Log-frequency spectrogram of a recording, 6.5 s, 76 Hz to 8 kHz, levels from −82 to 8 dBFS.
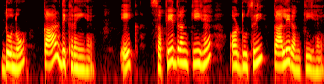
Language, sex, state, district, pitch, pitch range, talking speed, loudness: Hindi, female, Madhya Pradesh, Dhar, 215 Hz, 185-250 Hz, 150 wpm, -16 LUFS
